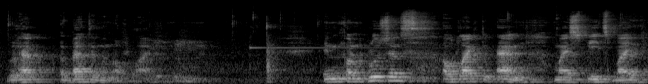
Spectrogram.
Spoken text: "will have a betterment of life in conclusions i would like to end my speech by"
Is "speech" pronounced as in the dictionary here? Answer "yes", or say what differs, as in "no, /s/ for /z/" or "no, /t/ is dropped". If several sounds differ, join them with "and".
no, /s/ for /tʃ/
